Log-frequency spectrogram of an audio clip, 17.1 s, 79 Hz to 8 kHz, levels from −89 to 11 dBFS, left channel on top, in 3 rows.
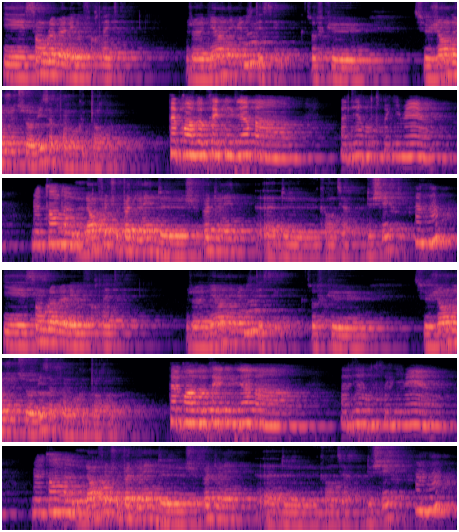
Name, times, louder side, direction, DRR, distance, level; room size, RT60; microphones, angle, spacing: voice 1, 0.0-1.4 2.3-3.5 3.8-4.6 5.2-7.1 12.1-16.3, equal, 30° left, 0 dB, 3.1 m, -24 dB
voice 2, 7.8-9.4 9.9-11.2 11.7-12.4 16.5-16.9, left 1 dB, 55° left, 1 dB, 3.7 m, -23 dB
28.0 x 21.0 x 4.5 m, 1.2 s
head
